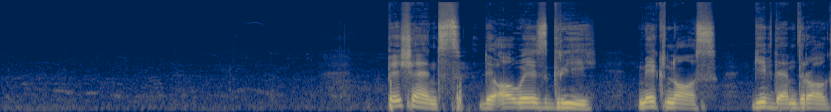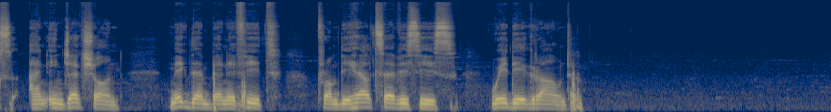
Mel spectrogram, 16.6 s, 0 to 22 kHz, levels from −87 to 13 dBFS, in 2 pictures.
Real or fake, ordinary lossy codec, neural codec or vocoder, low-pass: real; none; none; none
